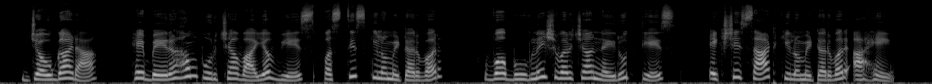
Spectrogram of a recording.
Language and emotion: Marathi, neutral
